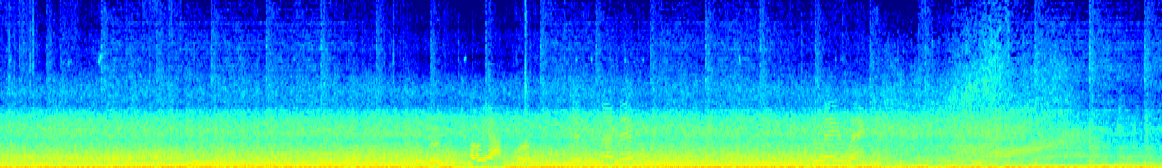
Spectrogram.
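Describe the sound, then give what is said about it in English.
A car speeds along with a constant, loud roar of wind rushing past, over a deep engine and road rumble, with pitch rising and falling briefly as it accelerates. “You don't feel that speed in a car very well, because you get the wind blowing through here and everything, and I don't know, you're just getting an adrenaline rush from it.”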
